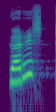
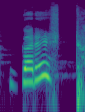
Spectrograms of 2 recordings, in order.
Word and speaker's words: गरिष्ठ: ट और ठ महाप्राण है, ठीक है? ट अल्पप्राण होता है और ये ठ। तो हम बोलने के आधार पर इसका यानी उच्चारण करने के आधार पर लेखन सीखेंगे। गरिष्ठ नहीं होता, गरिष्ठ होता है, ठीक है? तो इसे हम गरिष्ठ पढ़ेंगे।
